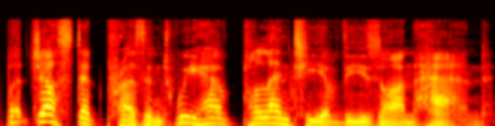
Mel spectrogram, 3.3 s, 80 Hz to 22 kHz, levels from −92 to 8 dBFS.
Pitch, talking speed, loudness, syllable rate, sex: 140 Hz, 200 wpm, -19 LUFS, 4.4 syllables/s, male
